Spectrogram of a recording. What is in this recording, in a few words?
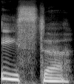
announcements female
